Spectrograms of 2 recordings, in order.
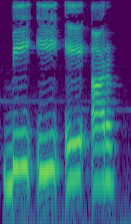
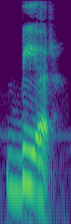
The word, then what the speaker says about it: bear: B E A R is pronounced as bear, not beer.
